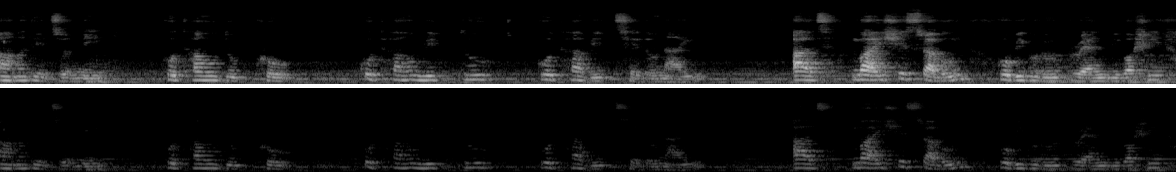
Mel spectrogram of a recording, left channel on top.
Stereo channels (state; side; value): quieter; right; 19.6 dB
